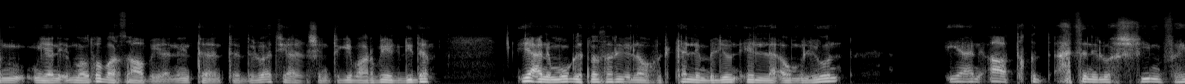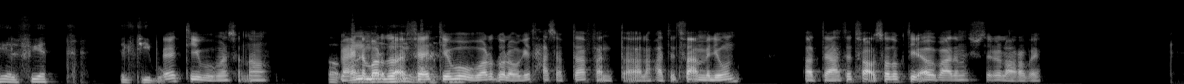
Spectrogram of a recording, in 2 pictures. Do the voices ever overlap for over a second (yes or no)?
yes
